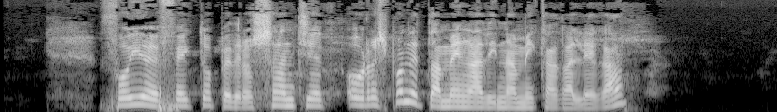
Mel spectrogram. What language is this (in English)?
Galician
